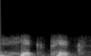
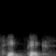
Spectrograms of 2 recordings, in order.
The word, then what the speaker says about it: HCPCS: annually on October 1st CPT and hick picks HCPCS pronounced tick picks they are used to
